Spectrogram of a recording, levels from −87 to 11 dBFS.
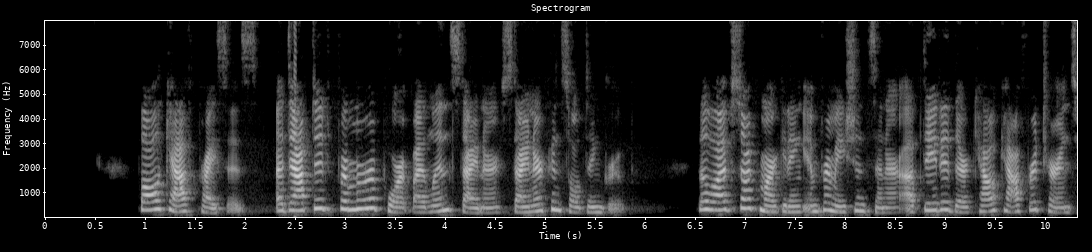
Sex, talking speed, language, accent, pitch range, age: female, 130 wpm, English, American, 215-290 Hz, 10-29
